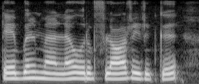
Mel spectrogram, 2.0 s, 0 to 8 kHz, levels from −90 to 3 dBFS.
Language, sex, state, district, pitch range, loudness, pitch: Tamil, female, Tamil Nadu, Nilgiris, 190-205 Hz, -13 LUFS, 200 Hz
